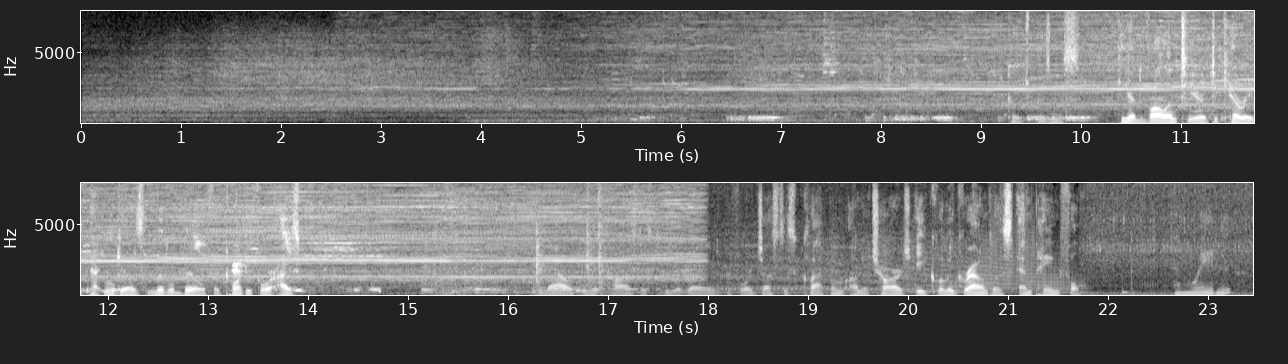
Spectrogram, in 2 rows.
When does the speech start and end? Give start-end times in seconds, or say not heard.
9.2-13.9, 16.2-23.4.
